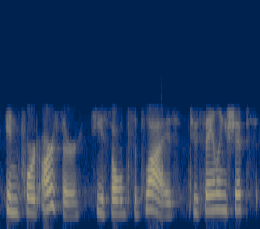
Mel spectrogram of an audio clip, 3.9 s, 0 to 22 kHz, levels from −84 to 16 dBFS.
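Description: At 2.42 s, just after "he sold", a packet loss with pitch repetition occurs: about 10 ms of audio, consistent with a single lost packet, is bridged by repeating the last pitch period, giving a brief held, slightly buzzy quality over the narrowband telephone line.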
